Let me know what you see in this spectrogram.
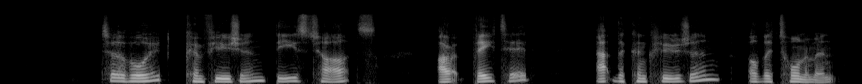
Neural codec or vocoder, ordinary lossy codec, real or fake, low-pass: codec, 16 kHz in and 24 kHz out, 0.6 kbps, FocalCodec, streaming, 2048 codes; none; fake; 10.8 kHz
